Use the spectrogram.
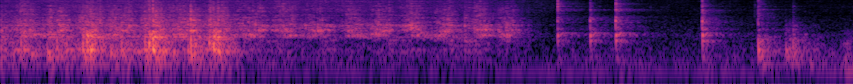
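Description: Ginger garlic and baby potatoes being stirred in a pan over medium-high flame, a steady rubbing scrape of spoon against pan, then several sharp isolated metallic taps and clinks near the end.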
